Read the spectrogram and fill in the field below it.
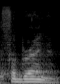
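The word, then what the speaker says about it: farbrengen: As I recall, because the R was left out, okay? First in far, when you pronounce it, it sounds like Fabrengen. You don't hear the R, okay?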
